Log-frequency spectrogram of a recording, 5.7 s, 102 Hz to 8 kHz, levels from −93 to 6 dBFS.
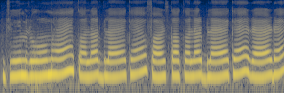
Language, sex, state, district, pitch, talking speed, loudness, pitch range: Hindi, female, Himachal Pradesh, Shimla, 230 Hz, 135 wpm, -11 LUFS, 225-245 Hz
